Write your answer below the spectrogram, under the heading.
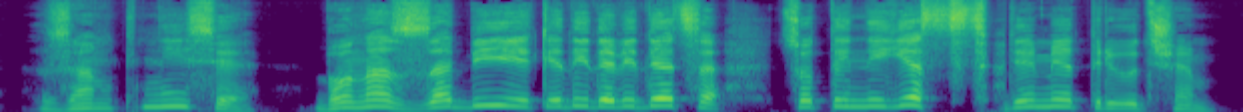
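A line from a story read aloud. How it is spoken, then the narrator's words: Whisper into ear. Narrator (Russian): Марина шептала прямо в ухо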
